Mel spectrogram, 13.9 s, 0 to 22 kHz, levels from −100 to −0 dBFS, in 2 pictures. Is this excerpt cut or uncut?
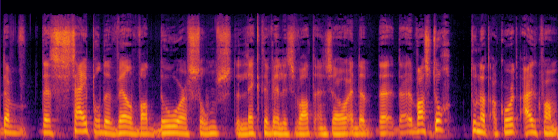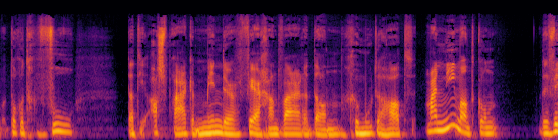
cut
